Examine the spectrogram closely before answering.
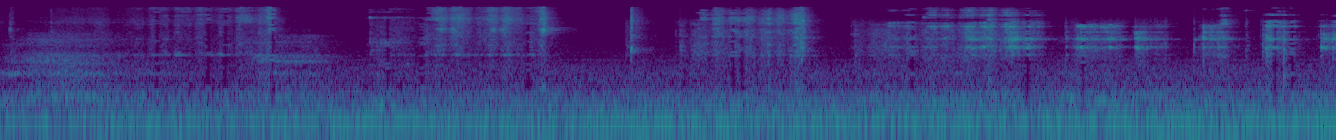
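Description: Bronze-bristle cleaning brush scrubbing the rails of a steel pistol slide: faint, quick, scratchy back-and-forth strokes that grow busier about halfway through.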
